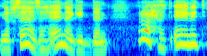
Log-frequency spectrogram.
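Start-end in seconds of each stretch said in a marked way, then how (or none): none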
